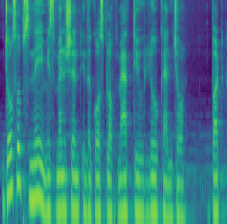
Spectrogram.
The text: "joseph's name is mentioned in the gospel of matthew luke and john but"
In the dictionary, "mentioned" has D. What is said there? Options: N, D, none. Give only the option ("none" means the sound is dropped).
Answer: D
